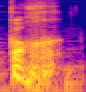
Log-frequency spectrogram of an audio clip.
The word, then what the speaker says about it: Koch: ¿Están al tanto de la existencia de Alejandra Koch? – Sí, sí, vamos. Sí, sí. – El que no es una forma como sobreactuada. – Correcto, en la forma, la pronunciación correcta del apellido en alemán es Koch.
